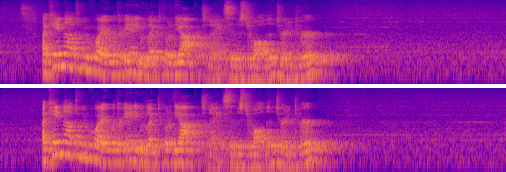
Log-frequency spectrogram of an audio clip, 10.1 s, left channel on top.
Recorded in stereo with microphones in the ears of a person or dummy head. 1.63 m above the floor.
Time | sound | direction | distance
0.8 | a woman speaking | 40° right (ahead or behind) | 0.7 m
